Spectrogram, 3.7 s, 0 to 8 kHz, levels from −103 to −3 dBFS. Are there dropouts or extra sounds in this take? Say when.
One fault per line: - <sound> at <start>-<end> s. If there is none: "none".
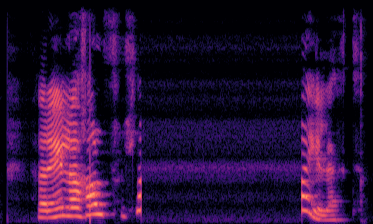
none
